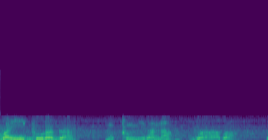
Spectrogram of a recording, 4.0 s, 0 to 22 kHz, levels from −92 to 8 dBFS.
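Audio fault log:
Throughout: GSM full-rate codec. The speech carries the buzzy, gravelly roughness of the original GSM coder, plainly audible across the clip. The coder rebuilds the voice from a vocal-tract filter excited by a sparse, regular pulse train, which gives that rasp. The band runs from about 250 Hz to 3.6 kHz, so the voice is thin and muffled. The coarseness fits a 13 kbps full-rate stream.
0.86 to 1.15 s: lost GSM frames. A stretch of about 280 ms turns intermittently rough and metallic, with short ringing holds breaking up the speech. About 140 ms of it is missing in total, in short runs no longer than a few tens of milliseconds. That fits roughly seven 20 ms frames dropped. Each gap is filled by replaying the last good frame's settings, which produces the brief, ringing sustain instead of silence.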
